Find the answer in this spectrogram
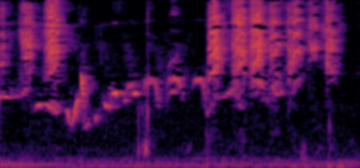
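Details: Caged long-tailed shrike in front of a house, singing vigorously: wavering slurred whistles mixed with bursts of rough, high-pitched chatter and a few sharp clicks.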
